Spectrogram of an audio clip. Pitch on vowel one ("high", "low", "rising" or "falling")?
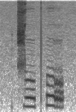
low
